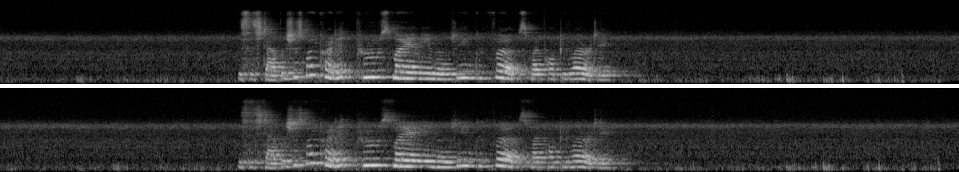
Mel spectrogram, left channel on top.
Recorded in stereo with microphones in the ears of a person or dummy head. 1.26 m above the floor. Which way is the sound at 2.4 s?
15° left (ahead or behind).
